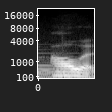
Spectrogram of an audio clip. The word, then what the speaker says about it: hour: It starts with the vowel sound A. Hour. So we say an hour, not a hour.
